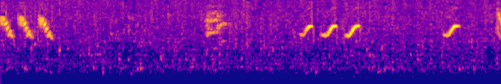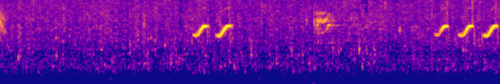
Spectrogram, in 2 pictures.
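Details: Double-collared seedeater (coleiro) singing a fast "tui tui zel zel" song: quick, high, rising whistled notes in bursts of two or three, repeated every couple of seconds, with a soft hiss behind.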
